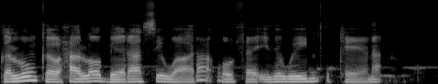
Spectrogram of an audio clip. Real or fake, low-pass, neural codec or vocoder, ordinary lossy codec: fake; none; codec, 44.1 kHz, 3.4 kbps, Pupu-Codec; none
